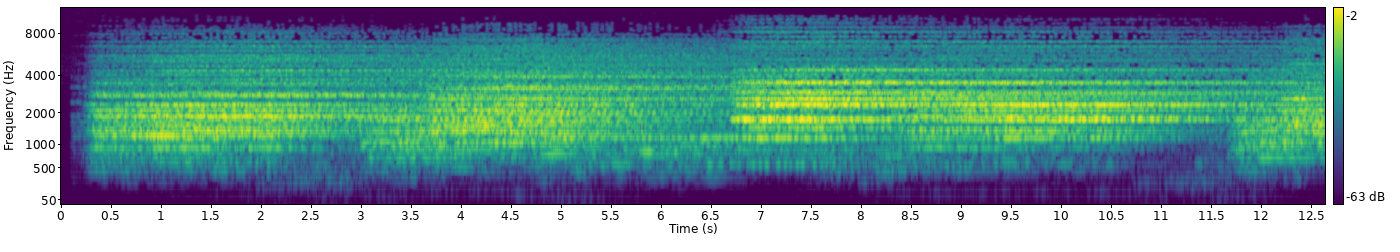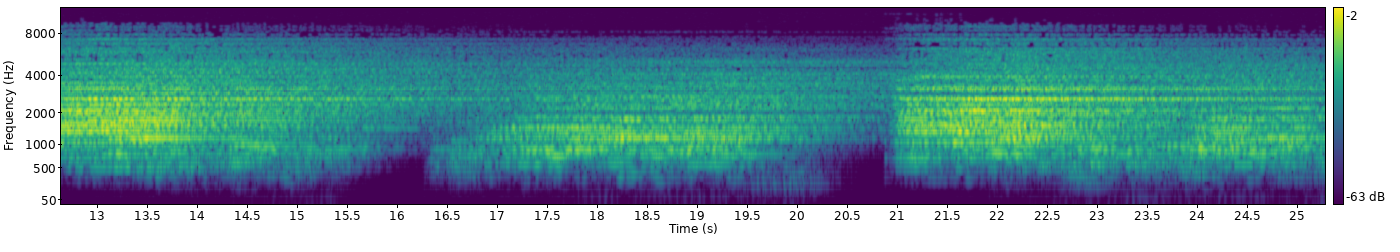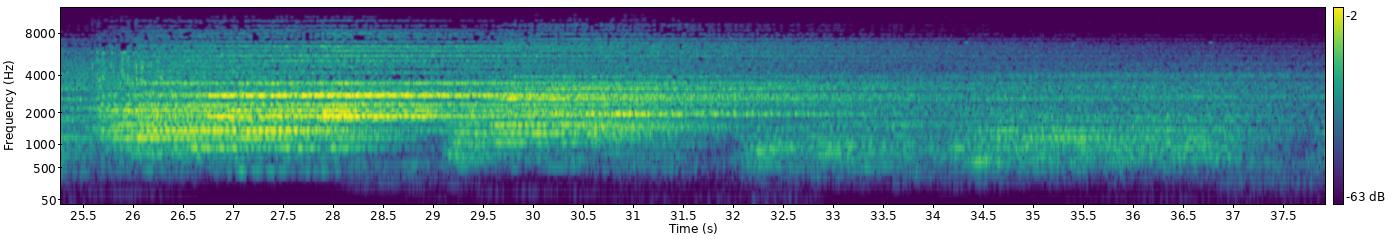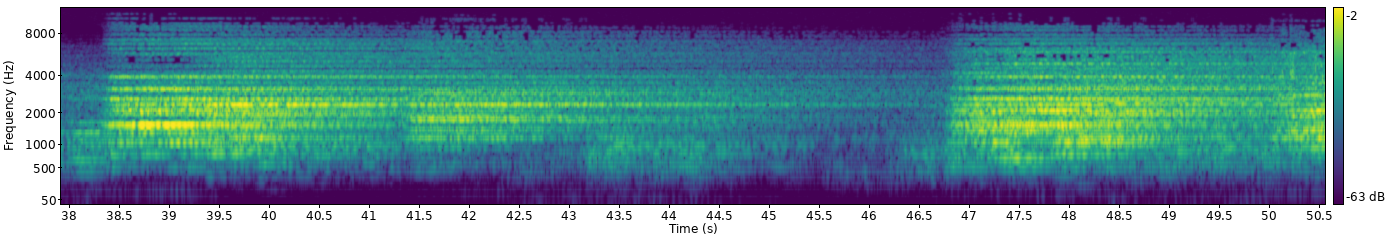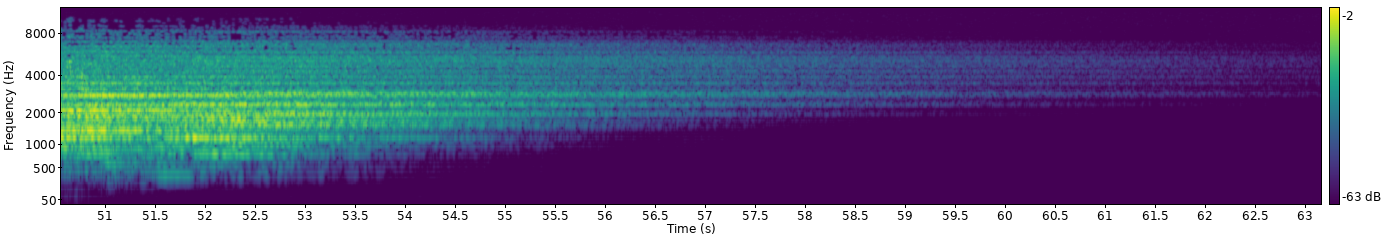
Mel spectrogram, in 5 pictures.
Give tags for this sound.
artificial
drone
evolving
ex
experimental
multisample
reaktor
soundscape
soundscapes

